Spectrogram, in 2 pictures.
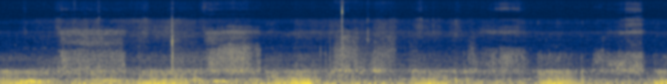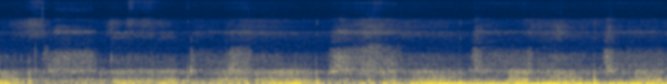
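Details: Himalayan Persian cat Fat Boy, in New Zealand, purring softly through a full body massage; a low, even rumble under intermittent rustling and rubbing noises from the massage.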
